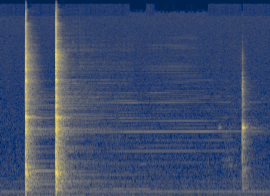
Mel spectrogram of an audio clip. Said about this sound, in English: Give it a little punch so that your drill bit don't walk.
